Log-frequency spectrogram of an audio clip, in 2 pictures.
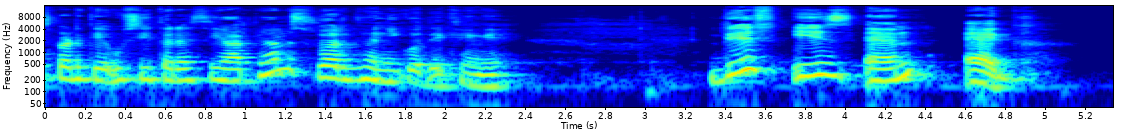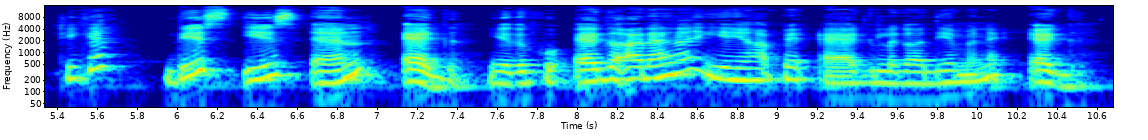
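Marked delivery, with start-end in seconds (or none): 3.3-4.9 very slow, each word spaced out; slow dictation. Shown as a demonstration. Teacher reading an example sentence to pupils, slow and clear. 6.0-7.4 slow, even repeat of the sentence; slow dictation. Shown as a demonstration. Teacher repeating the sentence for pupils, slow and clear.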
